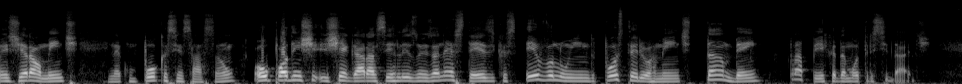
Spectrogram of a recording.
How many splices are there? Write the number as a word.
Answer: two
